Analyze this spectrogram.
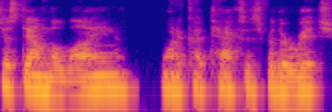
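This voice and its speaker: A man speaks very slowly in a dark, mellow, somewhat breathy tone. His intonation stays fairly even. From United States. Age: 70s. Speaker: journalist and activist. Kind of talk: interview.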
